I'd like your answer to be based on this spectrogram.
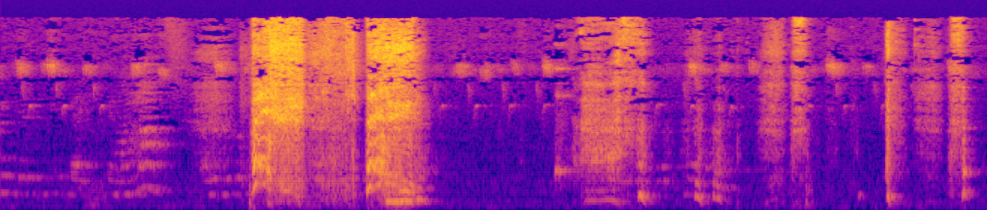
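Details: Two loud, explosive sneezes close together, with quieter breathing and sniffing around them, during a nose-blowing and sneezing challenge.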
